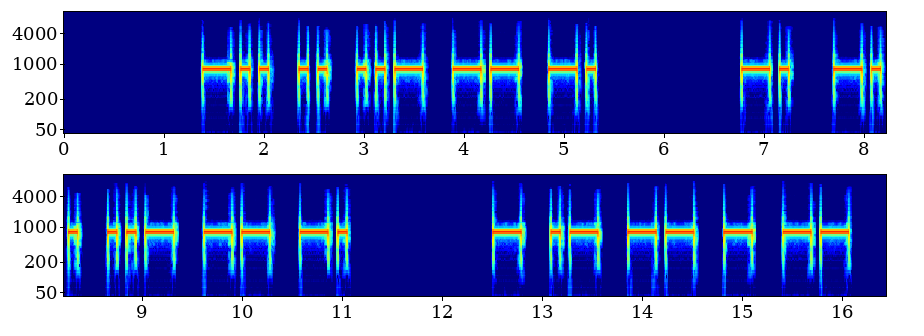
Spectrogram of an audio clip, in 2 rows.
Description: Morse code, heard as a keyed tone, about 13 wpm, 800 Hz. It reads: DIUMN NDUMN TAMTM
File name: LEZIONI / 3 MWRO / 3 M 12wpm 1541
